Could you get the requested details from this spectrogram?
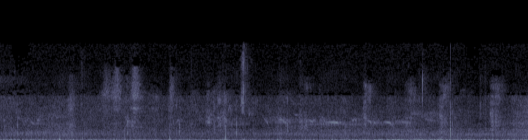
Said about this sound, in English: All right, we're going to have to cross the street. Doesn't matter which side I walk on now.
